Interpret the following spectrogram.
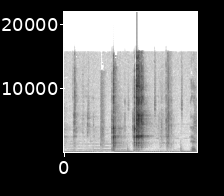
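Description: Metal-and-plastic wheel centre caps clinking as they are set down and shifted on a board, with two sharp clinks about a second in, over background music with a steady bass line.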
